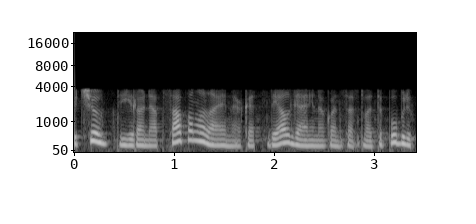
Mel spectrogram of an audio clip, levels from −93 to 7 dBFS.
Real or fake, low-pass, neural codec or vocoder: fake; 3.6 kHz; codec, 24 kHz, 0.9 kbps, WavTokenizer, small release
